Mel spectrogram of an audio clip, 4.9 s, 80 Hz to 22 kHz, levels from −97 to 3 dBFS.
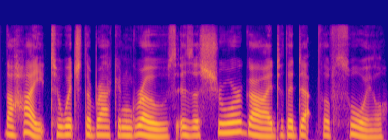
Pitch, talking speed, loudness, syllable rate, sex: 190 Hz, 195 wpm, -18 LUFS, 3.9 syllables/s, female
